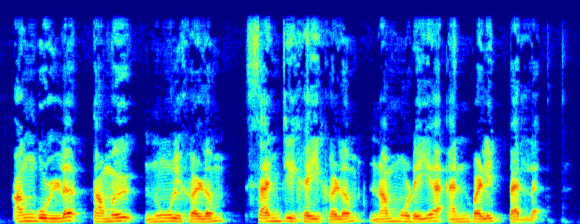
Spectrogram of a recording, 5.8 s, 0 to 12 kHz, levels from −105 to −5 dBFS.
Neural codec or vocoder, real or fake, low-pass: vocoder, 44.1 kHz, 128 mel bands every 256 samples, BigVGAN v2; fake; 10.8 kHz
